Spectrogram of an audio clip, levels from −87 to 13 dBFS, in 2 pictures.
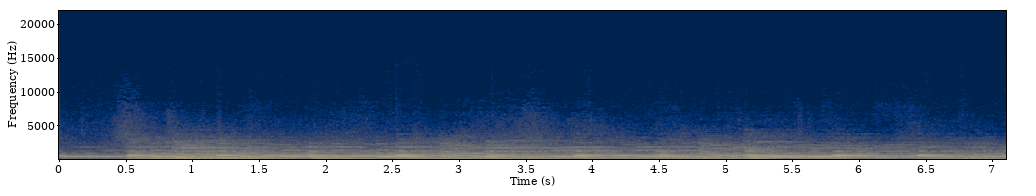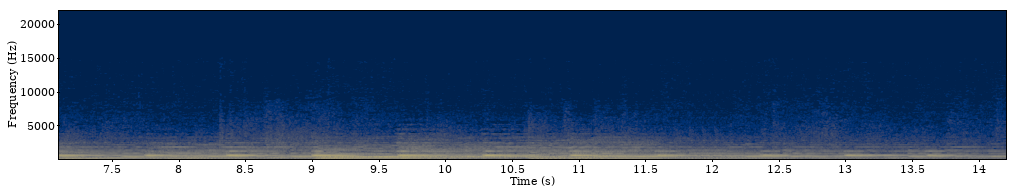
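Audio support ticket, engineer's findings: Repeated frames, 2.20–2.22 s and 11.91–12.10 s. Brief stutter, then a longer double repeat of a 92.9 ms block (played twice more, adding 185.8 ms). The first block is 23.2 ms, consistent with one compressed frame. Likely a duplicated frame run in the encoder or transport path.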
